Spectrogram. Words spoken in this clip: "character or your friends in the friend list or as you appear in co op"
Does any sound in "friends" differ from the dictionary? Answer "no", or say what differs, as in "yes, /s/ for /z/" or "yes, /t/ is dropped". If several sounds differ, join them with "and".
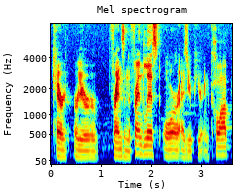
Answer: no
